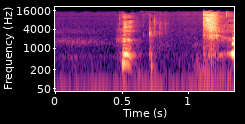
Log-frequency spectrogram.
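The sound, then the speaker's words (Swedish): A sudden sneeze from a person in the middle of a casual conversation. A few brief breathy catches come before one sharp, loud, voiced burst. “ursäkta, nu måste jag nysa”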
